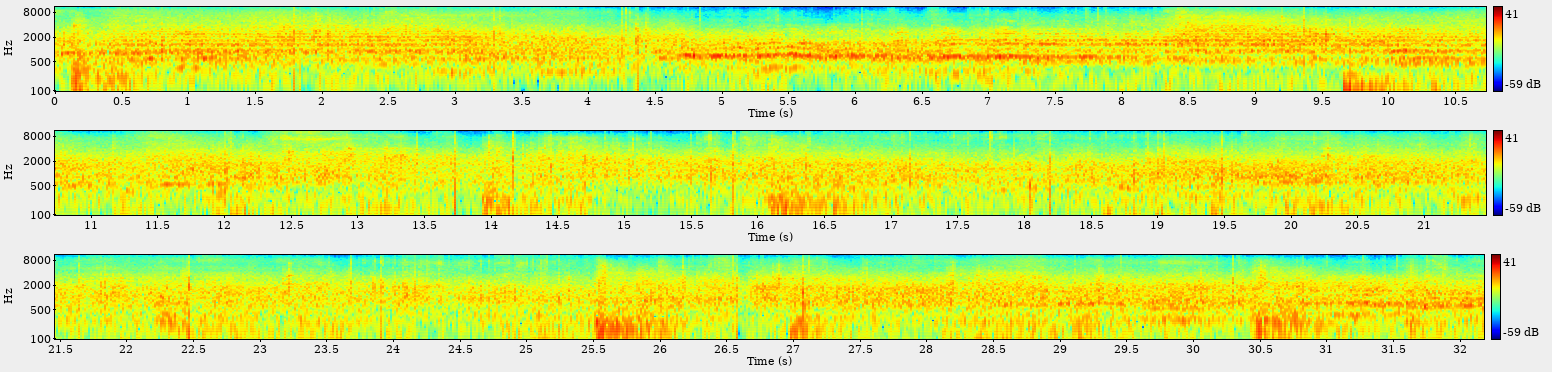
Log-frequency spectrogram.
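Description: Ice hockey play in an indoor rink: skate blades scraping the ice and sticks and puck clacking, heard as many short knocks over a steady hiss. Voices shout through the hall.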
